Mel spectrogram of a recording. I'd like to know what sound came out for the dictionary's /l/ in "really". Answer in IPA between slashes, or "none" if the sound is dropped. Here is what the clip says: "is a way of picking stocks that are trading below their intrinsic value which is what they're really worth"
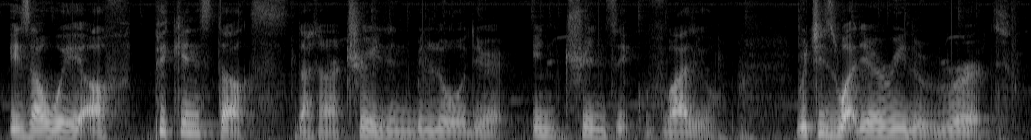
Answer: /l/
